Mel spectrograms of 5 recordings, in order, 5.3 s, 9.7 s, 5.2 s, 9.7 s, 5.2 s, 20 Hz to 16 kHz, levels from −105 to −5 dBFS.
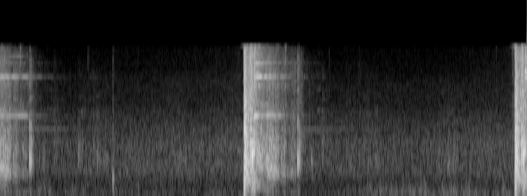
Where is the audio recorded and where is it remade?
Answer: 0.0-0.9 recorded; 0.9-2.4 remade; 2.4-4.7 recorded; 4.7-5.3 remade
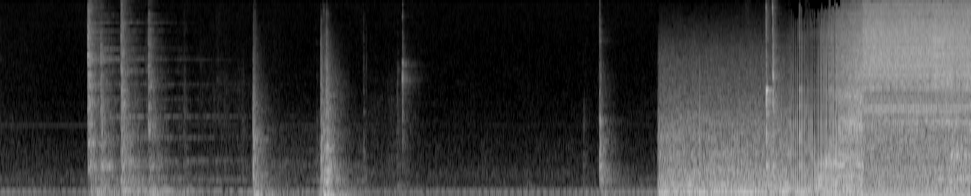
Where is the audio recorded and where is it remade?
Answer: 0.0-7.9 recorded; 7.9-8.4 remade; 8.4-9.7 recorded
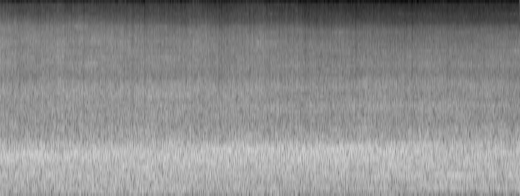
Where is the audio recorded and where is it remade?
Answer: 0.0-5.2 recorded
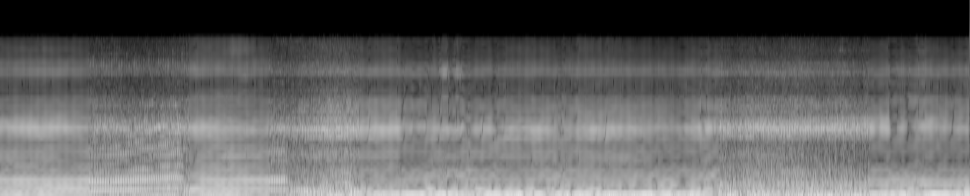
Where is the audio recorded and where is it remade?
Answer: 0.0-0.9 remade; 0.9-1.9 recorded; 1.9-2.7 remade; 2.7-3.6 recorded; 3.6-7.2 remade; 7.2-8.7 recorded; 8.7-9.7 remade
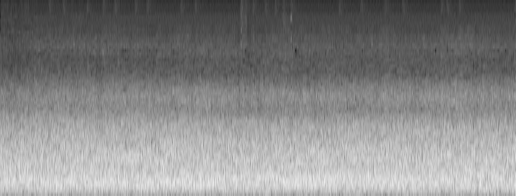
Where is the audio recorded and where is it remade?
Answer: 0.0-5.2 recorded

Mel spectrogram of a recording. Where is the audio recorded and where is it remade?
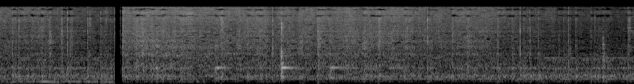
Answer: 0.0-3.4 remade; 3.4-4.4 recorded; 4.4-6.3 remade

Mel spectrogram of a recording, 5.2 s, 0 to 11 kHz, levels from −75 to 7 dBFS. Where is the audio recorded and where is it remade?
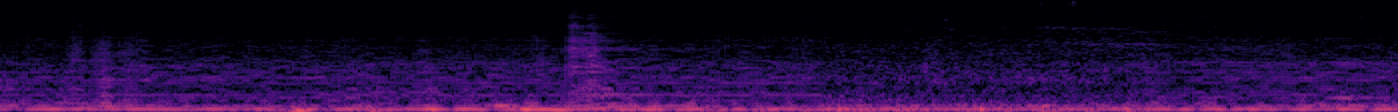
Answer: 0.0-3.1 remade; 3.1-4.3 recorded; 4.3-5.2 remade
